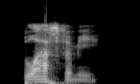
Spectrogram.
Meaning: An act of irreverence or contempt toward a god or toward something considered sacred; an impious act, utterance, view, etc
- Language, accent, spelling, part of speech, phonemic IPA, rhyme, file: English, Canada, blasphemy, noun, /ˈblæs.fə.mi/, -æsfəmi, En-ca-blasphemy.oga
